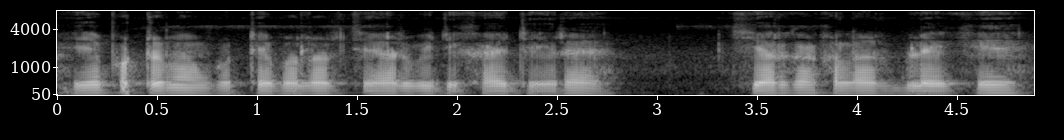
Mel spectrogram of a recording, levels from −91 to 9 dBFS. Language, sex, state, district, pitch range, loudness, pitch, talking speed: Hindi, male, Arunachal Pradesh, Lower Dibang Valley, 85-90 Hz, -23 LUFS, 90 Hz, 210 wpm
